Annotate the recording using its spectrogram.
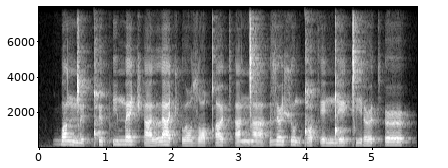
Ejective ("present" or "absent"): present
